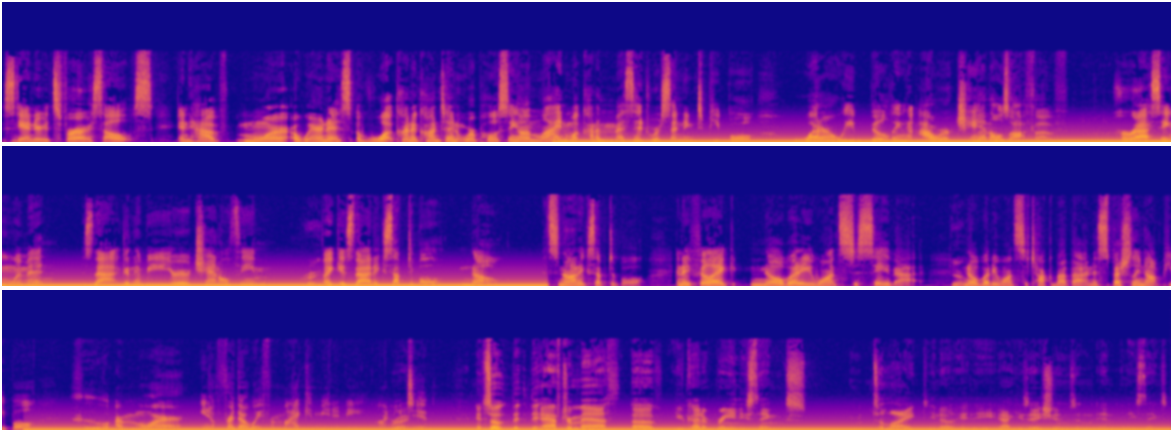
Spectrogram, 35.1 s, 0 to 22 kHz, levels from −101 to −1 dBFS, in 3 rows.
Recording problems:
electrical hum; loud; from 5.5 to 17 s and from 24 s on; 60 Hz, 6 dB below the speech

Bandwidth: 14.5 kHz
